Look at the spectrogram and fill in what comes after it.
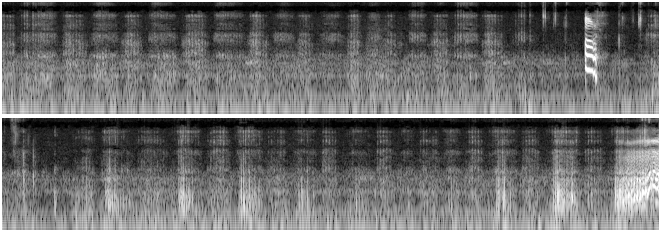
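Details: Single short falling squeak from a yawning pet cat, heard mid-way over a soft constant low hum. It is followed by faint rustling and small clicking noises, then a louder shuffle at the end.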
